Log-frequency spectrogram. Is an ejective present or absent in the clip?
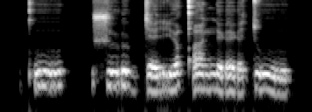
present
